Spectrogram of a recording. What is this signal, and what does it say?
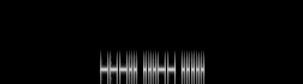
Morse code, heard as a keyed tone, about 50 wpm, 700 Hz. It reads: 835
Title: Numbers - 3-Digit 50wpm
